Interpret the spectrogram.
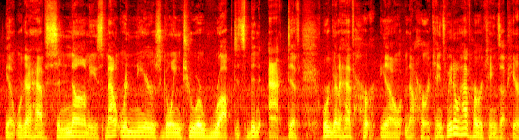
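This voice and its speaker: A low-pitched man with a stuffy, nasal cold voice talks casually to camera on his own preparedness channel, rambling and often correcting himself. A faint hiss or hum sits under the recording.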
